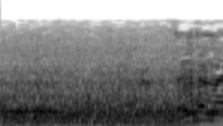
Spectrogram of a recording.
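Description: Tour bus driving, heard from inside the passenger cabin: steady engine and road noise with a steady whine that fades about a third of the way in.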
